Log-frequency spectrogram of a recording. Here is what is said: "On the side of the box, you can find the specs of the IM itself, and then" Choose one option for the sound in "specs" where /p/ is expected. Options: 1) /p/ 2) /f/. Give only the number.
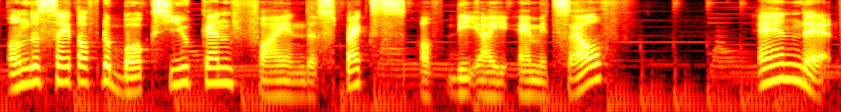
1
